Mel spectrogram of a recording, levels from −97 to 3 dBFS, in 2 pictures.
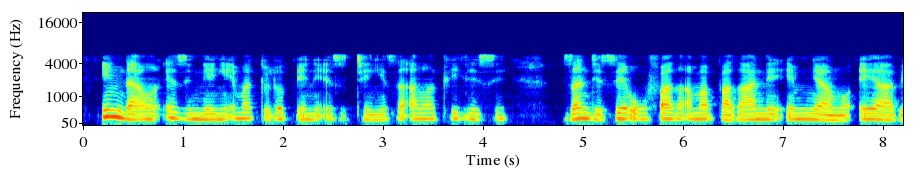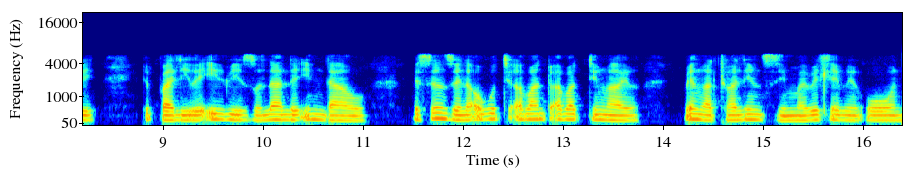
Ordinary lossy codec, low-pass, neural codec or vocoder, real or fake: Opus, 64 kbps; 5.4 kHz; codec, 16 kHz, 4.8 kbps, FACodec; fake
